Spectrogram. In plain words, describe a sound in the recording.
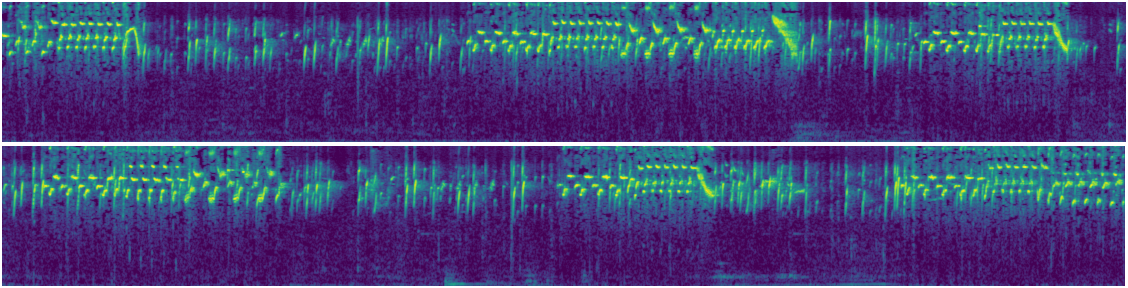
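A small songbird sings loud, rapid trills close by.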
